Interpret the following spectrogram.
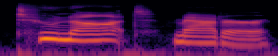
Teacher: Yeah, you might hear it almost like one word, like to not matter. The T in not kind of blends into the M.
